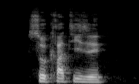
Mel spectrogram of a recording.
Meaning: to Socratize
- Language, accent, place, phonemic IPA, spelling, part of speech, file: French, France, Lyon, /sɔ.kʁa.ti.ze/, socratiser, verb, LL-Q150 (fra)-socratiser.wav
